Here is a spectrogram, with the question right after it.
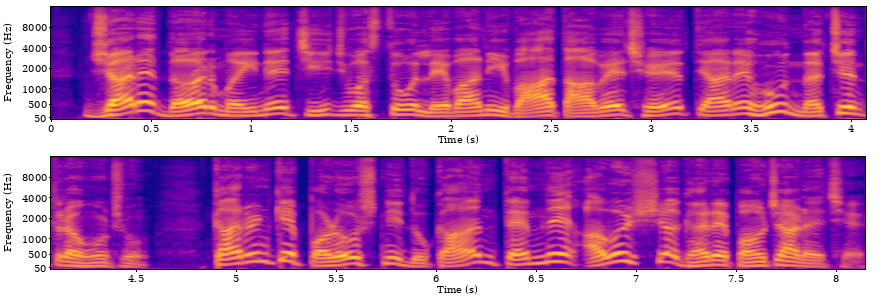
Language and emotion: Gujarati, happy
